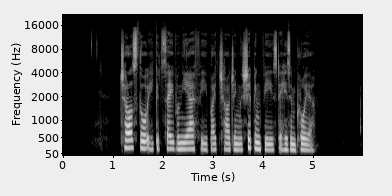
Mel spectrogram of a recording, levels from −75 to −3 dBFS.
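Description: A short piece of speech with nothing technically wrong to point to anywhere in it.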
